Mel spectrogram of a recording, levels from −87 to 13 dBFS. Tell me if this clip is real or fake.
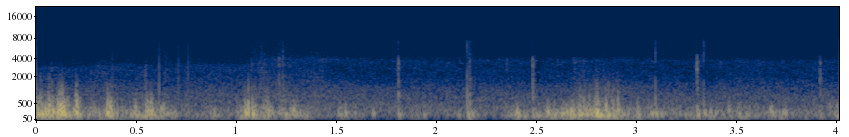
real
